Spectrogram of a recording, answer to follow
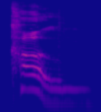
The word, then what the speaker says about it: comb: This is again Comb. Comb. The B silent at the end.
